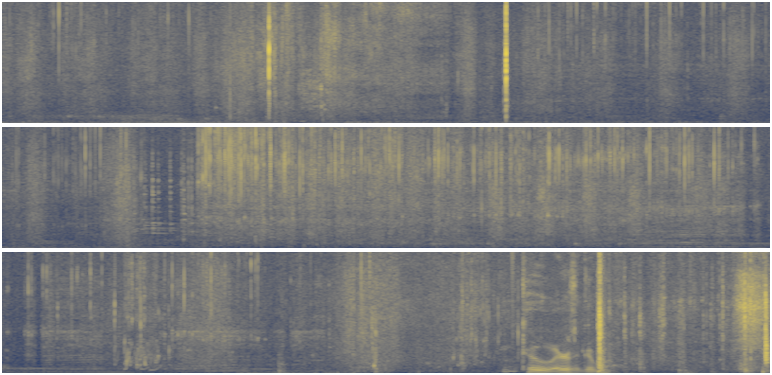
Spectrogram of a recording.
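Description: Fishing reel and rod on a boat: a faint steady background with two sharp clicks in the first few seconds, then near the end a louder, fast-wavering whine as a fish is hooked and the reel is cranked.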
